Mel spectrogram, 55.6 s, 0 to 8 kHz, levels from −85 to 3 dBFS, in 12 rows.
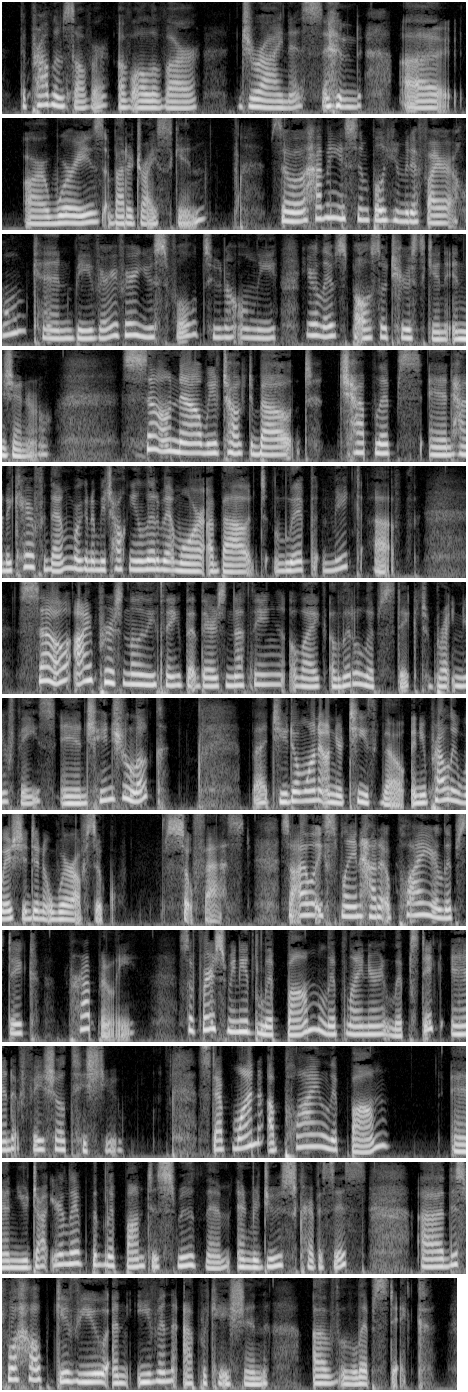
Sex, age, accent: female, 10-29, American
